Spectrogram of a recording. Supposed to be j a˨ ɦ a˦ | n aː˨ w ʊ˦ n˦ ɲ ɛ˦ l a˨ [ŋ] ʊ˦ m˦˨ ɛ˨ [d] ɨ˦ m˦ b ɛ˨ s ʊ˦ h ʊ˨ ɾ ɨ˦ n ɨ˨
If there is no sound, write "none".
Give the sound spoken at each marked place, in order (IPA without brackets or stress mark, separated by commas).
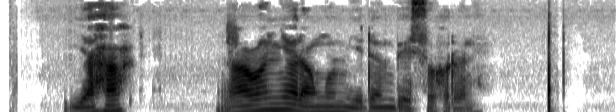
ŋ, d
